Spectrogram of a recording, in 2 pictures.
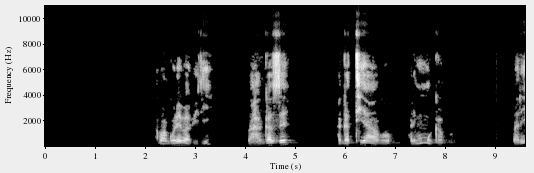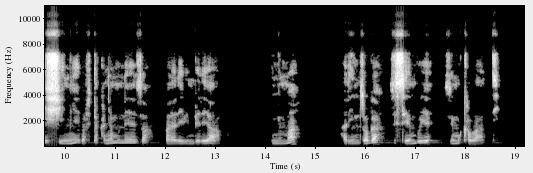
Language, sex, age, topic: Kinyarwanda, male, 36-49, finance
